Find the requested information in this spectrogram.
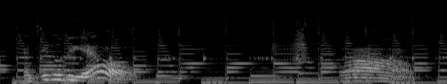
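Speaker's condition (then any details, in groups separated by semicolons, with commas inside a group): No condition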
